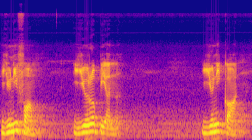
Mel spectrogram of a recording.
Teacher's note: All these words begins with the phonic sound u, yu, which is a consonant sound. Hence, we say a uniform, a European, a unicorn, okay.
